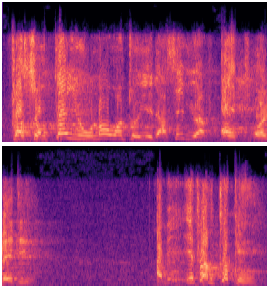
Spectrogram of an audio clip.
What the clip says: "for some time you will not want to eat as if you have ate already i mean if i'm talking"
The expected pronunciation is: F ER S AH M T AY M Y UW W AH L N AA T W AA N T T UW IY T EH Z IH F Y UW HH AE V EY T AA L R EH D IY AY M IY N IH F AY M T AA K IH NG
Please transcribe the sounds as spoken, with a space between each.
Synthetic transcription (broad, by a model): F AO S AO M T AY M Y UW W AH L N AA T W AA N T T UW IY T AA S IH F Y UW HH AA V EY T AA L R EH D IY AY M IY IH F AY M T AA K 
